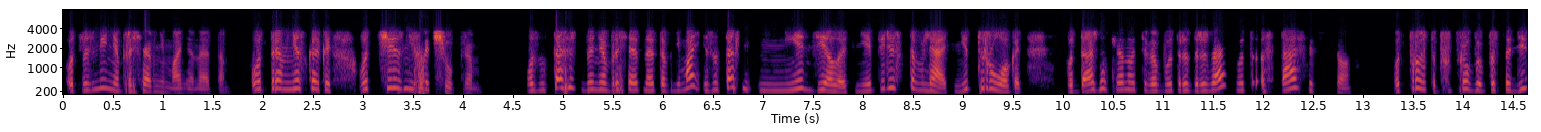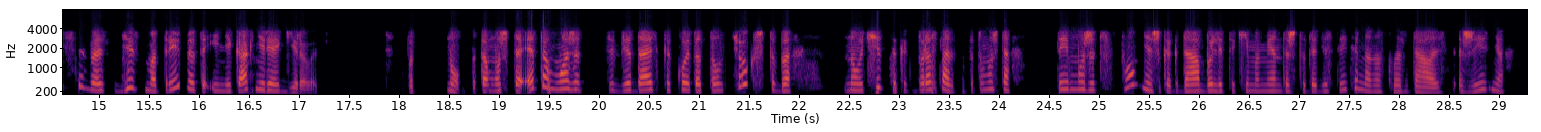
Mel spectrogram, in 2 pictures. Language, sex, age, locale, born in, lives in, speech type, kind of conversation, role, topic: Russian, female, 40-44, ru-RU, Ukraine, United States, conversation, advice, advisor, Почему мне трудно получать удовольствие от хобби и отдыха?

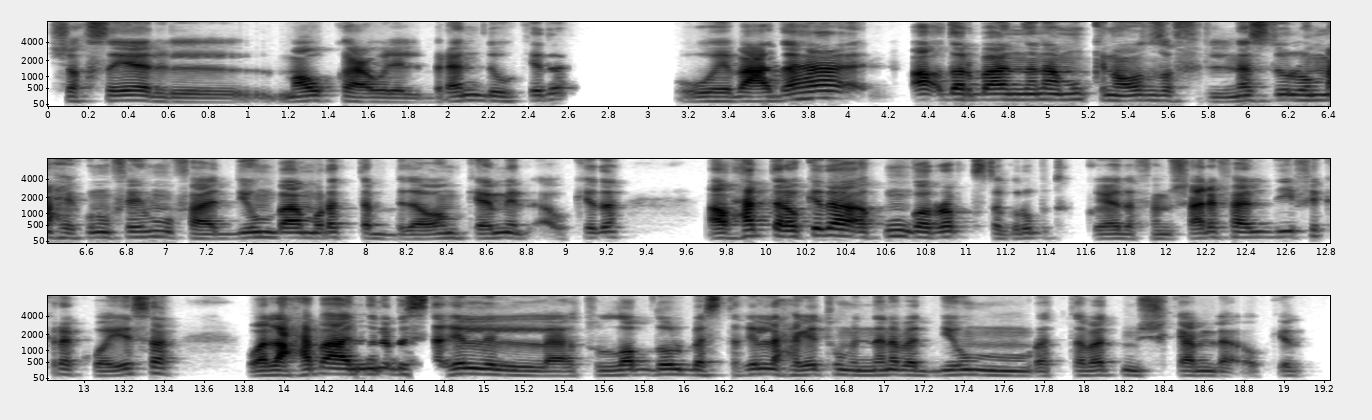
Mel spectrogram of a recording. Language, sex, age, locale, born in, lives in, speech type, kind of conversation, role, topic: Arabic, male, 25-29, ar-EG, Egypt, Egypt, conversation, advice, user, إزاي أتغلب على خوفي من إني أوظّف أول موظف وأتحمّل مسؤولية القيادة؟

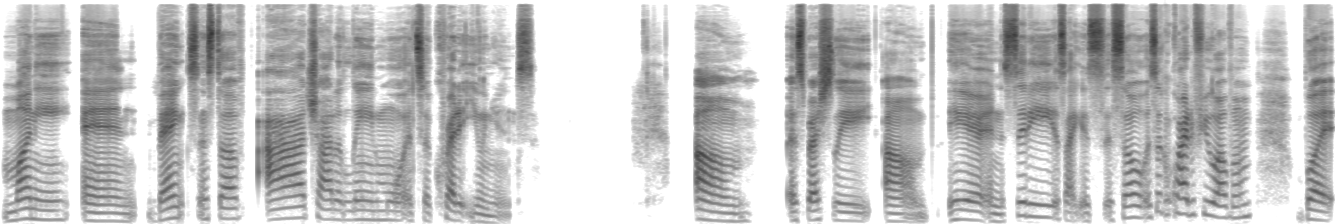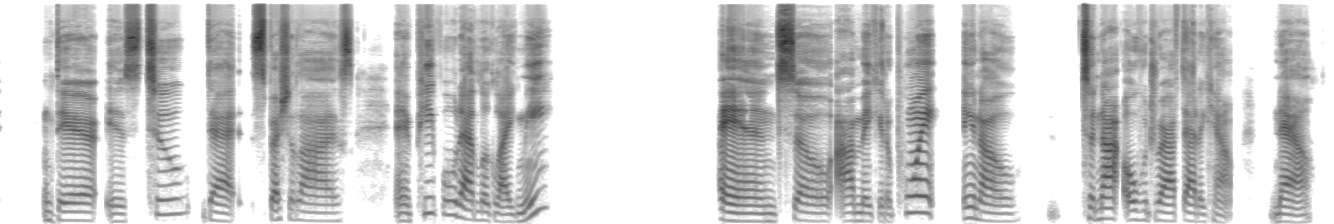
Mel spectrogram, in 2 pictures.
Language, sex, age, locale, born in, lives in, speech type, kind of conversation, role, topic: English, female, 40-44, en-US, United States, United States, conversation, unstructured, none, How does borrowing and sharing help build trust and connection in a community?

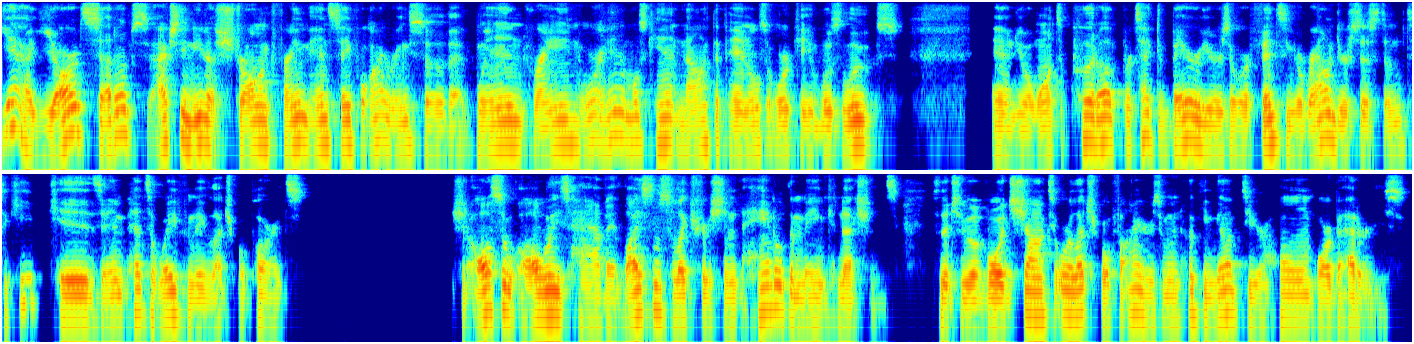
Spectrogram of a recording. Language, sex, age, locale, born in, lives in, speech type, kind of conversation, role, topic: English, male, 20-24, en-US, United States, United States, read, expert-assistant, expert, How do solar panels work and what should you know about using them at home?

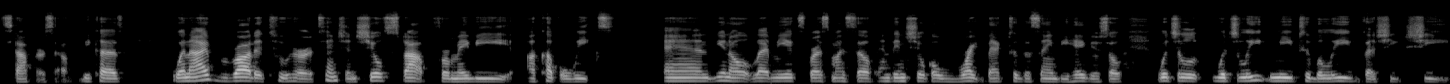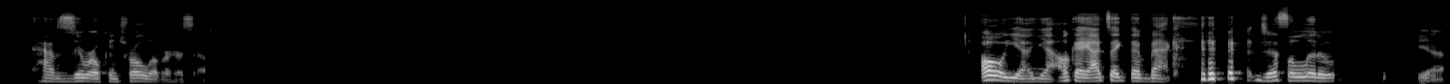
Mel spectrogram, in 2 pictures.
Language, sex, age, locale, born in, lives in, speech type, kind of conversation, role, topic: English, female, 45-49, en-US, United States, United States, conversation, podcast, guest, What qualities or experiences make a conversation truly memorable for you?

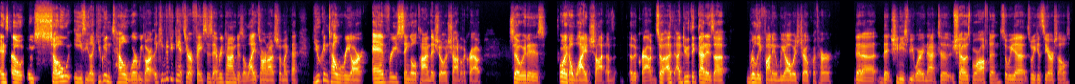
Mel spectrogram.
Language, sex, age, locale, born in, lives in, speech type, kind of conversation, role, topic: English, male, 25-29, en-US, United States, United States, conversation, unstructured, none, How do you balance personal space and togetherness to strengthen your connection?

